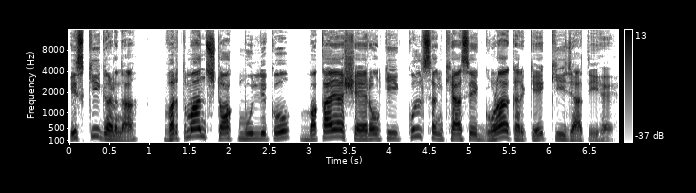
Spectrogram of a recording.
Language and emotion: Hindi, neutral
